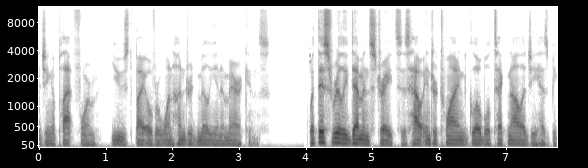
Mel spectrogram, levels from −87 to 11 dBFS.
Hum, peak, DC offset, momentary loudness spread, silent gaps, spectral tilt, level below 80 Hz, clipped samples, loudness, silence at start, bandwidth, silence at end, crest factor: none; -6 dBFS; under 0.1%; 13 LU; 3.97-4.01 s; -6.5 dB/octave; -42 dBFS; under 0.1%; -27 LUFS; 0 s; 12 kHz; 0 s; 20 dB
